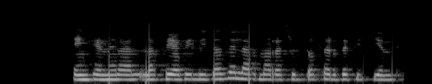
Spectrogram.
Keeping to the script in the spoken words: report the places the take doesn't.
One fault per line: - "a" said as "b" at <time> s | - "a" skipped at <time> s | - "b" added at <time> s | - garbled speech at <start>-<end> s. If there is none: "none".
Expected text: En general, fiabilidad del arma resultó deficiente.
- "la" added at 1.5 s
- "ser" added at 3.2 s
